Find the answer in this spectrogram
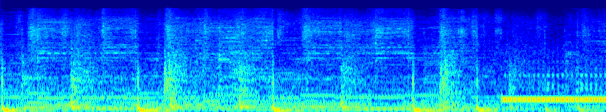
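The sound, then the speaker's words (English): A steady telephone dial tone comes in during the last half-second, sounding loud and even over a busy, rhythmic background of other sound. “It takes me a little longer to dial these newspaper ones because I can't just copy paste them like a normal.”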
